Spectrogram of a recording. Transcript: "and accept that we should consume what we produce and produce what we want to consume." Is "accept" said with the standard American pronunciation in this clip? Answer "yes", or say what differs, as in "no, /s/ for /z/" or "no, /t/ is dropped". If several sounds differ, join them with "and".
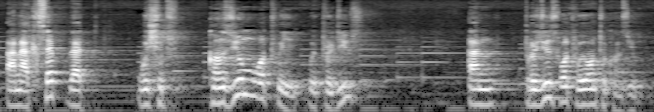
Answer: yes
